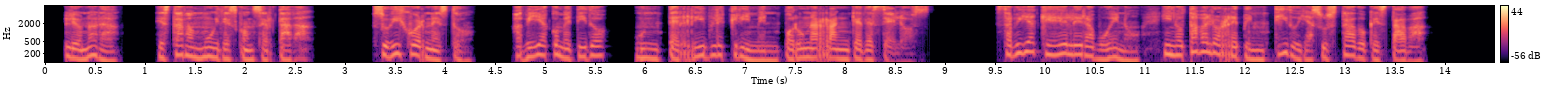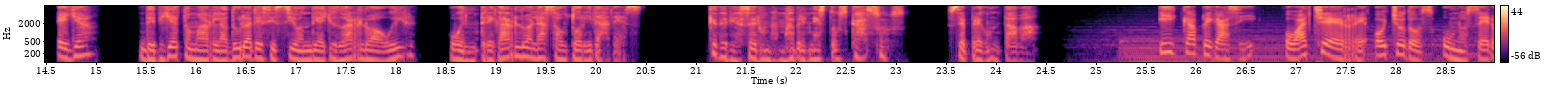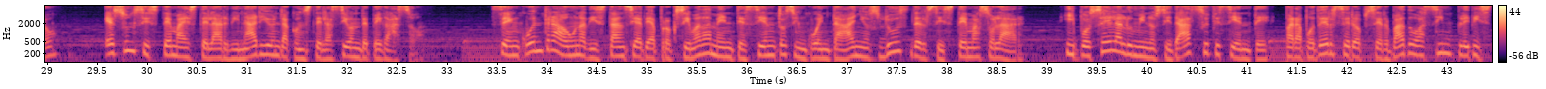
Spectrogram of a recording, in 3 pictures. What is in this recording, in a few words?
Audiobook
